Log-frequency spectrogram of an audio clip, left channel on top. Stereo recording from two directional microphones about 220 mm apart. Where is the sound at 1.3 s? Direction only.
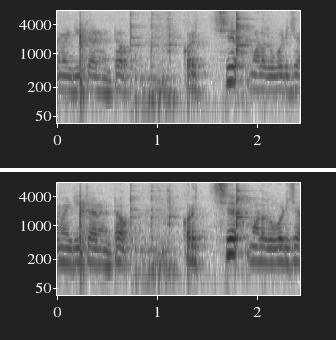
35° right (ahead or behind).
